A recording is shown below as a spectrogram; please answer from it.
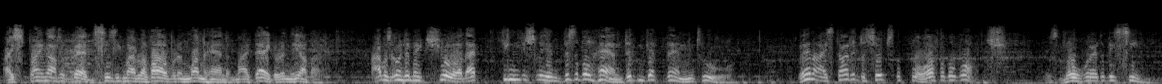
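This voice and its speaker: A man's voice: fairly high pitch, big pitch swings, darkish tone, faint music behind. Theatrical man reading an old radio ghost story. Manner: measured, theatrical dramatic reading. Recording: muffled old radio broadcast with hiss.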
